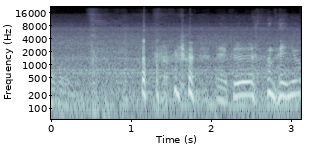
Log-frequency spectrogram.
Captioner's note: chuckles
